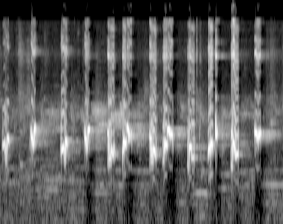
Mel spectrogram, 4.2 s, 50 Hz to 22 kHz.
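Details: Sooty-headed bulbul in lively fighting-style song with long rapid phrases, played as a lure to make other bulbuls sing and answer: eleven short, bright, slurred chirps about every 0.4 seconds, some ending in brief whistled tails.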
